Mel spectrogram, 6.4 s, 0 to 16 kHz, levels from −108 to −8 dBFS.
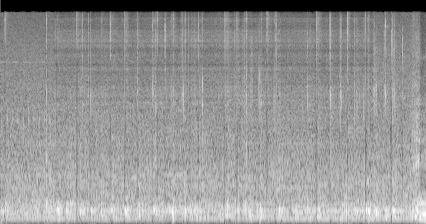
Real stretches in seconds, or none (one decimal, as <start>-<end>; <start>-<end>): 0.0-0.8; 5.6-6.4

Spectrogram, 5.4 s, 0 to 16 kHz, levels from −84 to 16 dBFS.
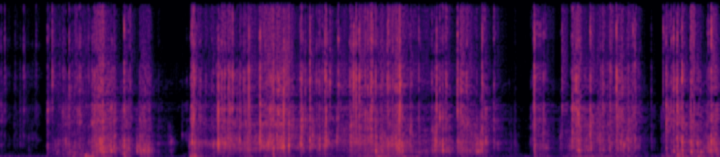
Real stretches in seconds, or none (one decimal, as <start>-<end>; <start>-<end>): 0.0-1.1; 4.3-5.4

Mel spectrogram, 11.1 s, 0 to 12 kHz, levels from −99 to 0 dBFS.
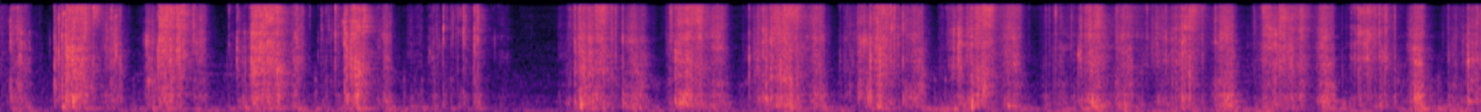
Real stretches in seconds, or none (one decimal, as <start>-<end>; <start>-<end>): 0.0-3.9; 6.1-7.2

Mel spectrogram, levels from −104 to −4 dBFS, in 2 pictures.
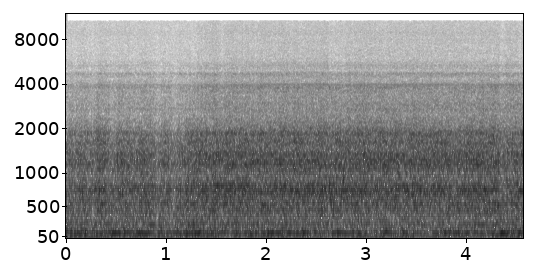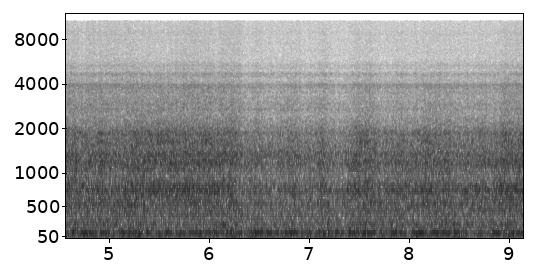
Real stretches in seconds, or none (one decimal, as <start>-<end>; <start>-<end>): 0.0-9.1

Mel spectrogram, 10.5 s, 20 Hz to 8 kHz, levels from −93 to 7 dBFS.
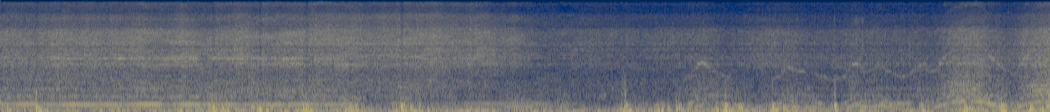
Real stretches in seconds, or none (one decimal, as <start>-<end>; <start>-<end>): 0.0-1.4; 5.7-10.5

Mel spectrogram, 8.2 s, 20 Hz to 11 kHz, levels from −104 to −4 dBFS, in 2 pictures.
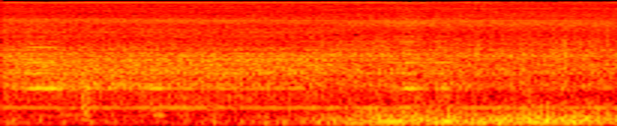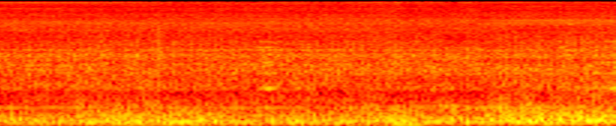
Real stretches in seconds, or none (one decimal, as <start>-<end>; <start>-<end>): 0.0-6.6; 7.3-8.2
